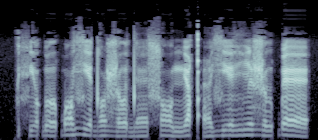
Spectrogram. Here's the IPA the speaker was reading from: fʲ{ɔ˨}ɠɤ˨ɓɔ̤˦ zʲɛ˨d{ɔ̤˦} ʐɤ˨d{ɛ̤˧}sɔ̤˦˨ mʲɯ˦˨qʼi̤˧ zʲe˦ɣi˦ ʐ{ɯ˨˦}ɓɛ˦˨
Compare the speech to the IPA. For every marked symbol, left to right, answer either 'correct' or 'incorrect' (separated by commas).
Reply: correct, incorrect, correct, correct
